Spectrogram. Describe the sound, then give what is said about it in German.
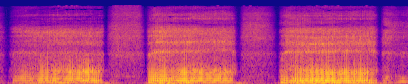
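A human voice imitates an angry goat's snort: three loud, rough, throaty bursts, each about a second long, separated by short pauses, forceful with no words spoken. “Du hörst aus ihrem Maul ein Schnauben”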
